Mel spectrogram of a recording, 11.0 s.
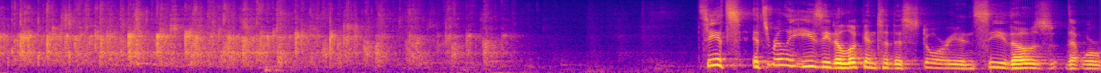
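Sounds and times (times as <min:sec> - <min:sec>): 
audience applause: 0:00.0 - 0:05.3
speech: 0:07.1 - 0:11.0.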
